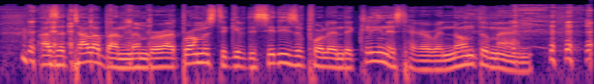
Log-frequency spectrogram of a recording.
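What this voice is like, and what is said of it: Put-on foreign accent, poorly kept. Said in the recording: “I can't even keep the accent.”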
